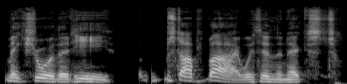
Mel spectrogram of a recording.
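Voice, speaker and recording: A smugly dismissive military officer of the company , acted by a man in a tabletop game. He hedges and stammers with condescension, in a slow, creaky delivery. The recording is dry and close. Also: mid-range voice, animated, fairly bright tone, dry recording. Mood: placating. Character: evasive male military commander serving the company, smugly dismissive.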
